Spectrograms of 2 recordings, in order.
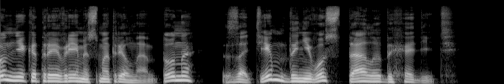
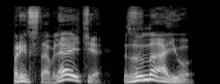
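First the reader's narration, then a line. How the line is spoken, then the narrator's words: Laughing male speech. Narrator (Russian): сквозь смех, произнес он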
